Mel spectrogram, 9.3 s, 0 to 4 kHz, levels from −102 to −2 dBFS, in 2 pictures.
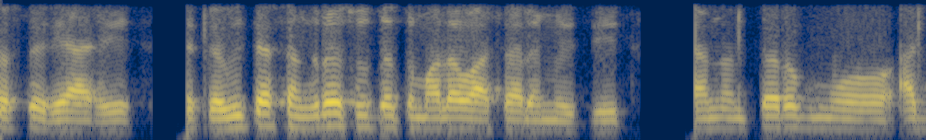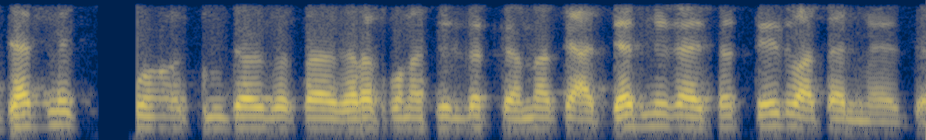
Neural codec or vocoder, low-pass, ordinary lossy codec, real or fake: none; 3.6 kHz; none; real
